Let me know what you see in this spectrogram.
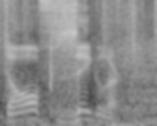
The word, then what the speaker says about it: Dolph Ziggler: Now, make sure I'm saying this right, Kellen. Dolph Ziggler. – Correct. – Dolph Ziggler. That's right. That's correct? – 100% correct. Yes.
